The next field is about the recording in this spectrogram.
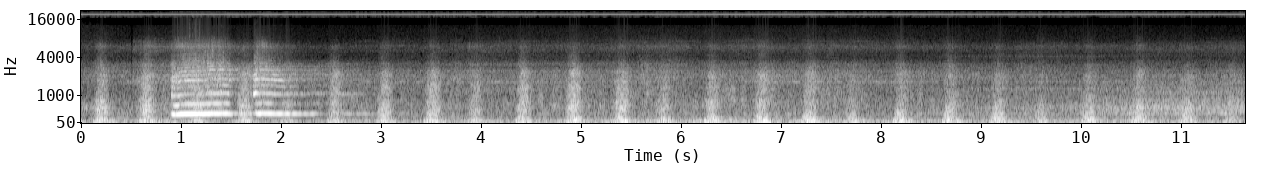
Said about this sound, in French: Le sifflet aigu, grillant dans la nuit, perça l'obscurité.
